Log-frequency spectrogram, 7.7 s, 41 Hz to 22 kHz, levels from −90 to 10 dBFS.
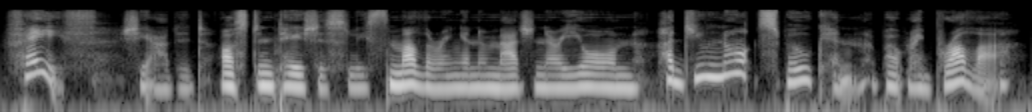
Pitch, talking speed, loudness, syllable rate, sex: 195 Hz, 115 wpm, -20 LUFS, 4.1 syllables/s, female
